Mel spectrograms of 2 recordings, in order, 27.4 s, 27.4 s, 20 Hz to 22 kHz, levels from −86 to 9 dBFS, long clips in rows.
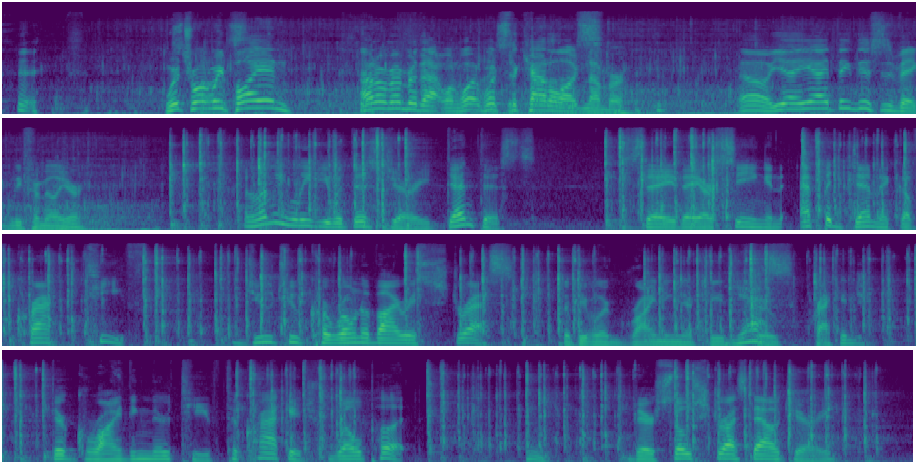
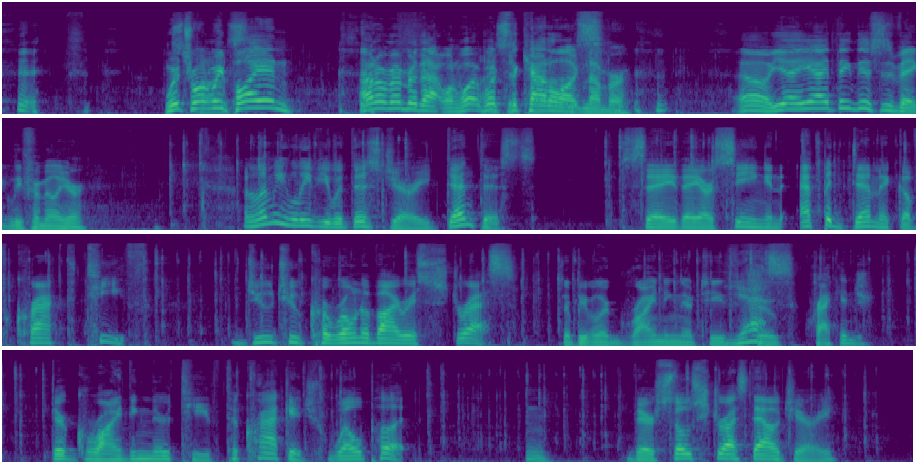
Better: second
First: household noises; loud; throughout; 6 dB below the speech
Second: household noises; faint; throughout; 25 dB below the speech

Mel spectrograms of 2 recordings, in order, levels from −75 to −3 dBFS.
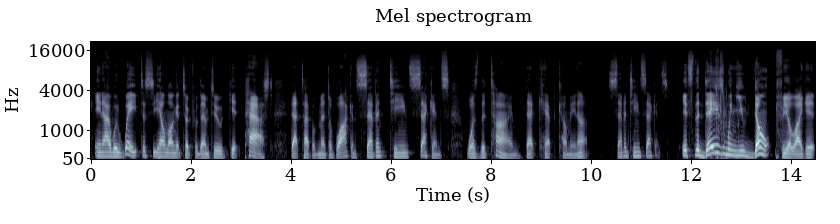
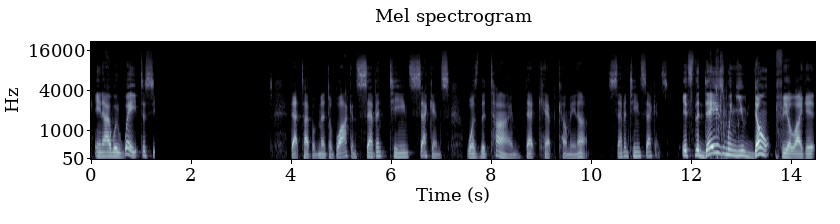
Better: first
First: none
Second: audio cutting out; at 1.5 s for 2.5 s

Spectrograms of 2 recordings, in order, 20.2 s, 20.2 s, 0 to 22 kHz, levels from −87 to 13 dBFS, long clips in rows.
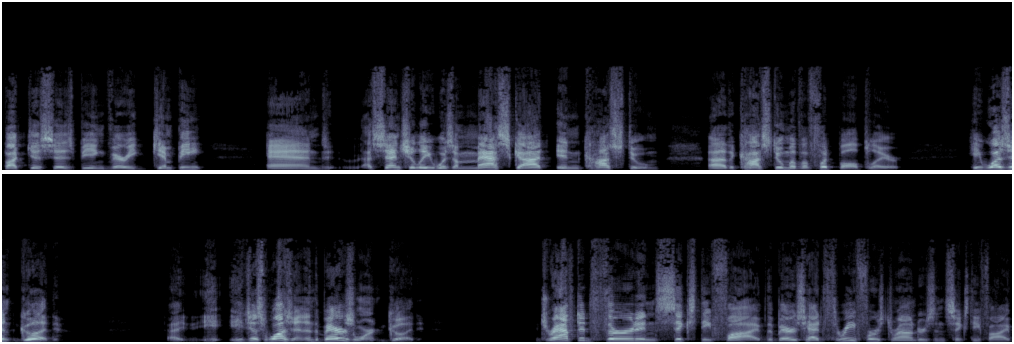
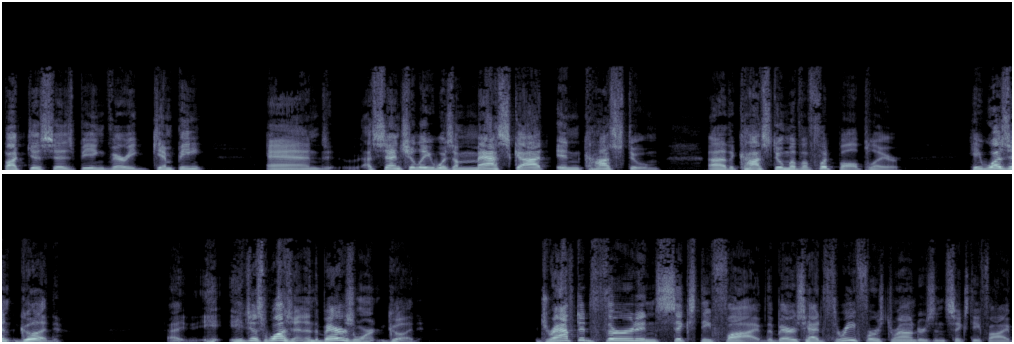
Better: second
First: thin; very; fading below 400 Hz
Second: none

